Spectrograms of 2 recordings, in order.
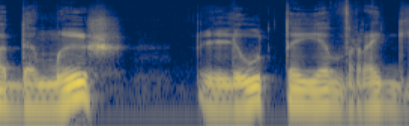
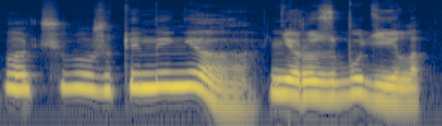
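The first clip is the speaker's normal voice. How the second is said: surprised cat; 7 semitones higher than usual. Acted. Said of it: "спрашивает".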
